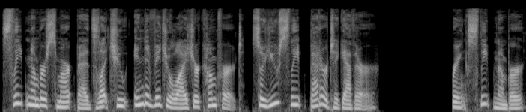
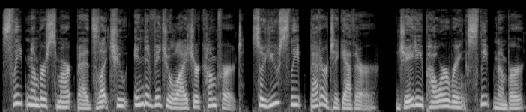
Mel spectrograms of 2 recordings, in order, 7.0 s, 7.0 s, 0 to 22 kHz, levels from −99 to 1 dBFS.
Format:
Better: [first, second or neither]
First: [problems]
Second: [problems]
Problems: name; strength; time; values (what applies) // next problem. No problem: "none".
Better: second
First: audio cutting out; at 5 s for 1 s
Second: none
